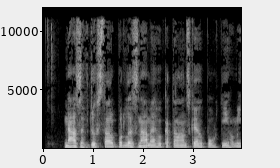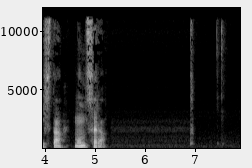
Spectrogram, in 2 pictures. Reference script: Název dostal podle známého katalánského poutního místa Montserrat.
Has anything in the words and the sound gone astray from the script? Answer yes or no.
no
